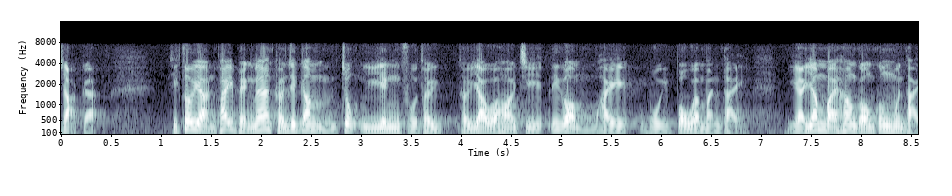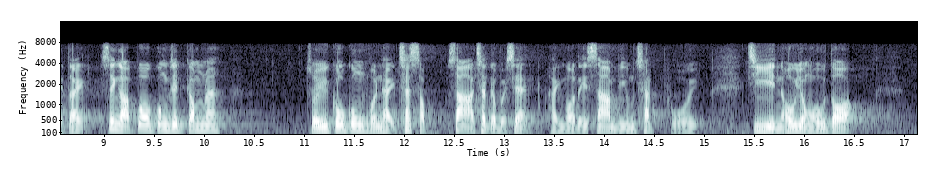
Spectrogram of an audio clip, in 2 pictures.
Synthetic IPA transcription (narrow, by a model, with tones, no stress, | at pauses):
a̰ː˨˩kːɐ̰˧ | kɪ˨k̚t̪o˥wjɐ˨˩npʰɐ˥jpʰɪ˨˩ŋlɛː˥kʰœː˨˥ŋt͡sɪ˥kːɐ˥mm̩˨˩t͡sʊ˥k̚jiː˧jɪ˧ŋfuː˨˩t̪ʰt̪ʰɵ˧ɥjɐ˥wɐ˧ɦɔː˥jt͡sʰiː˨˥liː˥kɔː˧m̩˨˩hɐ˨jwuː˨˩jpo˧wkɛ˧mɐ˨nt̪ʰɐ̰˨˩j | jiː˨˩hɐ˨jːɐ˥nwɐ˨jɦœː˥ŋkɔː˨˥ŋkʊ˥ŋfuː˨˥nt̪ʰaː˧˥jt̪ɐ˥jsɪ˥ŋkaː˧pɔː˥kʊ˥ŋt͡sɪ˥kːɐ˥mlɛː˥ | t͡ʃɵ˧ɥko˥wkʊ˥ŋfuː˨˥nhɐ˨jt͡sʰɐ˥t̚sɐ˨p̚saː˥a˨˩t͡sʰɐ˥t̚kɔ˧pʰɛː˨sɛː˥˩nhɐ˨jŋɔ˨˧t̪e˨jsaː˥mt̪iː˨˥mt͡sʰɐ˥t̚pʰṵː˨˥j | t͡siː˨˧jiː˨˩nho˨˥wjʊ˨ŋho˨˥wt̪ɔː˥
